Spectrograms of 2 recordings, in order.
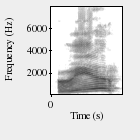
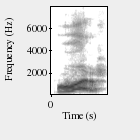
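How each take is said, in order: First: It is said with a 'wear' vowel glide. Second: It is said as a short 'wer'. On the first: The speaker calls it wrong. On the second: The speaker calls it right.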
